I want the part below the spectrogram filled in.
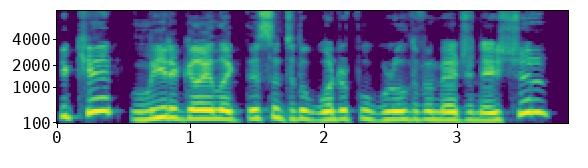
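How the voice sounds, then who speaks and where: A man's voice: fairly high pitch, big pitch swings, brisk, a little mellow, no echo, studio quality. A man voicing a dim, blunt male cartoon starfish who speaks in a plain, matter-of-fact way, in a comic fan dub.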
